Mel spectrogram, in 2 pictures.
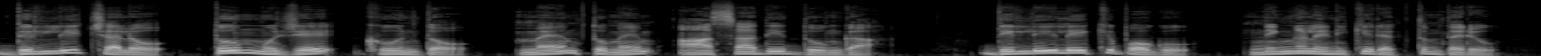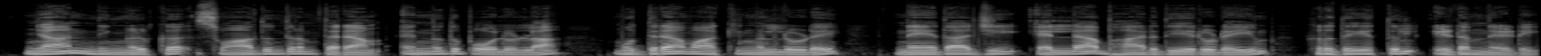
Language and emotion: Malayalam, neutral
